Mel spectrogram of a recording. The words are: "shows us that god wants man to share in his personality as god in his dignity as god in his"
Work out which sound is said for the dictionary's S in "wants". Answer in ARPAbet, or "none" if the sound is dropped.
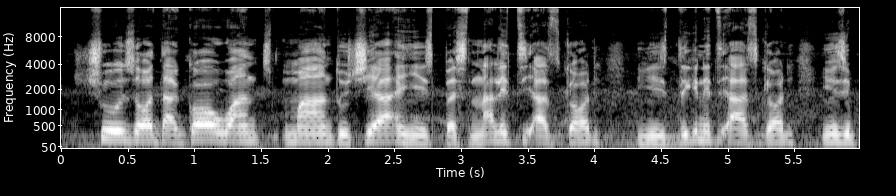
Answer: none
